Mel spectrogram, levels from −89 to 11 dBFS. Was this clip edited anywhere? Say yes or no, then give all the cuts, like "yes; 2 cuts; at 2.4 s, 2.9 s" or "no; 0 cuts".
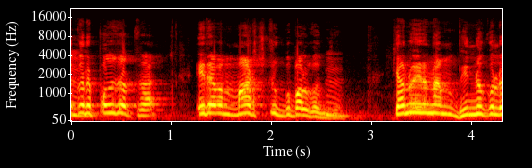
no; 0 cuts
